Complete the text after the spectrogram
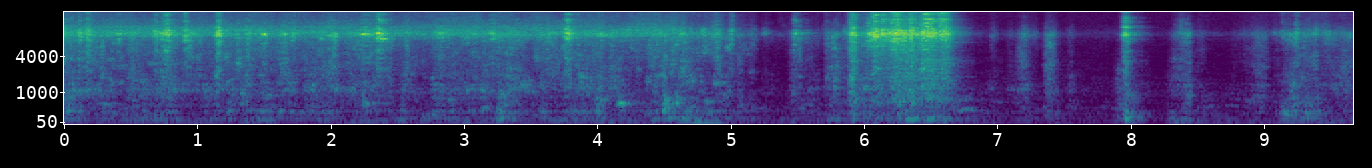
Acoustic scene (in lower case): kitchen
